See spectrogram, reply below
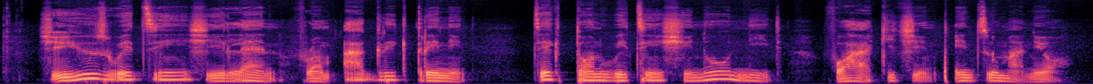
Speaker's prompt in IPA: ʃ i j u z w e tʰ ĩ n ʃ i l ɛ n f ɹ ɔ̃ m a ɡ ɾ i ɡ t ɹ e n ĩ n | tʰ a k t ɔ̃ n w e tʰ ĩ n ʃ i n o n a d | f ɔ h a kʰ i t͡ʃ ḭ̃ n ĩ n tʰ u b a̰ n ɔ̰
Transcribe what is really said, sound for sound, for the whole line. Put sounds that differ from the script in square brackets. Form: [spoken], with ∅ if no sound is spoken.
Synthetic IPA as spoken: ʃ i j u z w e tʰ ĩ n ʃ i l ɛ n f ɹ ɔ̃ m a ɡ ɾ i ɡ t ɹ e n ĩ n | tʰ [e] k t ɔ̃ n w e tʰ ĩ n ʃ i n o n [i] d | f ɔ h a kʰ i t͡ʃ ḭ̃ n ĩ n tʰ u [m] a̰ n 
